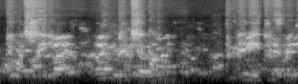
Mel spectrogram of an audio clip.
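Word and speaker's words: Dulce: place there near the small town of Dulcie, pronounced Dulcie, New Mexico.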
